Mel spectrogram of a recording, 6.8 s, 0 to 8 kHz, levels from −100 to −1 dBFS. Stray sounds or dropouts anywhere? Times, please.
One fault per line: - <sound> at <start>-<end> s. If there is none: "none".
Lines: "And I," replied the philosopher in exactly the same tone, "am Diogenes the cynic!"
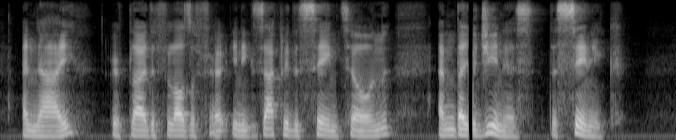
- dropout at 4.7-4.7 s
